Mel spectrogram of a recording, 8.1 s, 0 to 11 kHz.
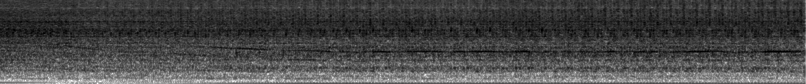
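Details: VAZ 21093 fuel-injected engine, cold idle: light, fast ticking about four per second from the top of the engine, fading as it warms; owner suspects valves needing adjustment, unconfirmed.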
